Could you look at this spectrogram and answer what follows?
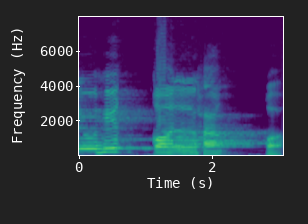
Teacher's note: Saya waqaf sekali lagi di situ dan diberikan lantunan kerana kita waqaf pada huruf qaf. Qaf merupakan huruf qalqalah. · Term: qalqalah akbar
